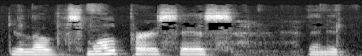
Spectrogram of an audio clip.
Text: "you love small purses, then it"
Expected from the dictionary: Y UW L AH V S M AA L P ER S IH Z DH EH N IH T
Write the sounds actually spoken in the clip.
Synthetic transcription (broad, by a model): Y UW L AH V S M AA L P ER S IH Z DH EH N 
